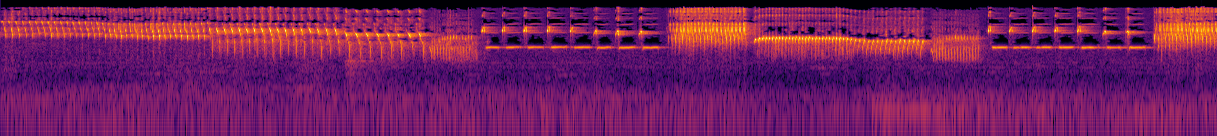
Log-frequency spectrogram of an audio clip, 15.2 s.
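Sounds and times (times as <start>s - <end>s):
domestic canary singing: 0.0s - 15.2s.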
